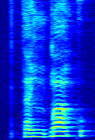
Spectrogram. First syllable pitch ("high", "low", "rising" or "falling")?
low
